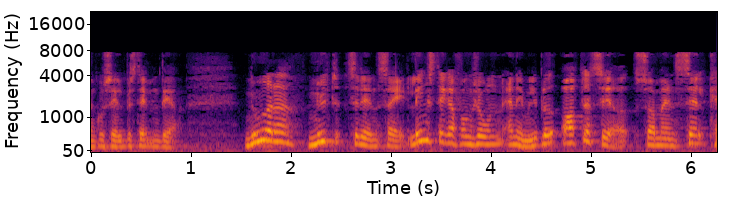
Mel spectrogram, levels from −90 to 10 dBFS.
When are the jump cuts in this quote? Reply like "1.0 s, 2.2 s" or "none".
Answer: none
